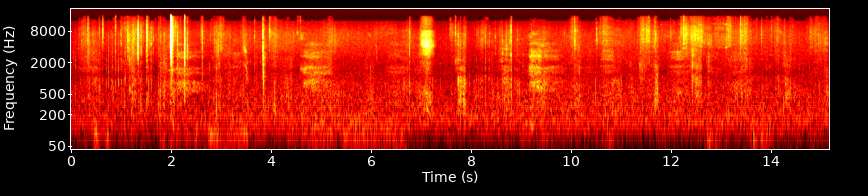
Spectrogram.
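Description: Footsteps of a person walking through snow in period leather shoes, quiet and irregular, with a sharp click about two seconds in.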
